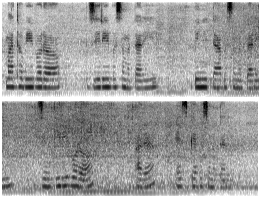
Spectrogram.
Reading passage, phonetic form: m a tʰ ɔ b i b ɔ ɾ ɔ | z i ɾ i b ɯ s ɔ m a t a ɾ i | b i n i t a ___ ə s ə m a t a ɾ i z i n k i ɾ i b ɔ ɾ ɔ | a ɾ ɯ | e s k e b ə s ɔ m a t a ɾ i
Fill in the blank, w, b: b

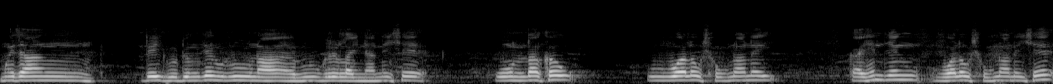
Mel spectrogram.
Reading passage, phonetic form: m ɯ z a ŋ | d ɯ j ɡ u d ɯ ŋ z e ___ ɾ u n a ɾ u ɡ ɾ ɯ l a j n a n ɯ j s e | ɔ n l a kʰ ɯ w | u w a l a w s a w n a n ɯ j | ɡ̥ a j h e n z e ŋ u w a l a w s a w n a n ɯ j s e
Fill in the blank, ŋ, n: ŋ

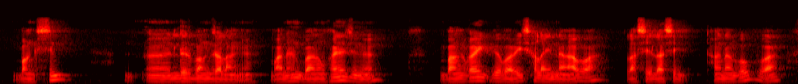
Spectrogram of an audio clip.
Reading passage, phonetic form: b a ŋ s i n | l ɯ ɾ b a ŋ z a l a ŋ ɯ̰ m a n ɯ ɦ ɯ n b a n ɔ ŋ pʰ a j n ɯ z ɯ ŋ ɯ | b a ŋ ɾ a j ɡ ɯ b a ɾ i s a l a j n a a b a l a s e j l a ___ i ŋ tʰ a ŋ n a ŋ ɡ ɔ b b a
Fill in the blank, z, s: s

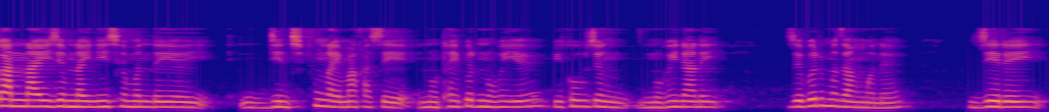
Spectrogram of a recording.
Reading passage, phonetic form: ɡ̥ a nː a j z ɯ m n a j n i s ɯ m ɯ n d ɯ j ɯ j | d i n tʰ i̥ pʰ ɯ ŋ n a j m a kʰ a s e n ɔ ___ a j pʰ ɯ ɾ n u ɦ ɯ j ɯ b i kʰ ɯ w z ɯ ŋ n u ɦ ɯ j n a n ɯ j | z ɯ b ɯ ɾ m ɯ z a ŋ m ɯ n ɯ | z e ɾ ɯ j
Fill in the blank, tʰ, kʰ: tʰ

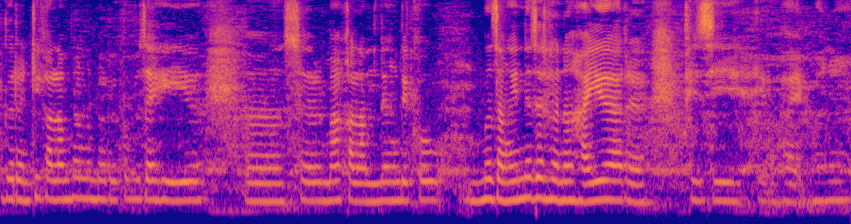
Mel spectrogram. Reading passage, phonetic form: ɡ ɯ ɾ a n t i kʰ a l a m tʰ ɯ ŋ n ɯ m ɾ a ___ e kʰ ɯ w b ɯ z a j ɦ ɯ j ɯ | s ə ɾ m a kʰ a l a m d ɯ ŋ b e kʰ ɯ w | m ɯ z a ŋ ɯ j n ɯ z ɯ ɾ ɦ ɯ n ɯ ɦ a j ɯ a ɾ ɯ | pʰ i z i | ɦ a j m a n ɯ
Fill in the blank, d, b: b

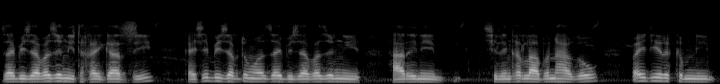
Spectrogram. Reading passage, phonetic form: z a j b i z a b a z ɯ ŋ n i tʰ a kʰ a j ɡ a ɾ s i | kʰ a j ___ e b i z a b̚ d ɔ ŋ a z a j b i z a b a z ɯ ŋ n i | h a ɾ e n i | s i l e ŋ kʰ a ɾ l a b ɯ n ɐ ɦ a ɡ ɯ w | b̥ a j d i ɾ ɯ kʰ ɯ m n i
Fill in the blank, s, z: s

